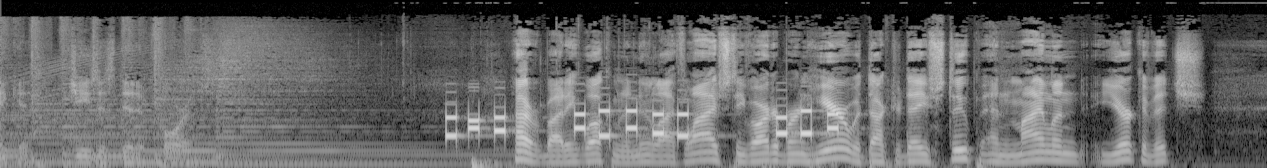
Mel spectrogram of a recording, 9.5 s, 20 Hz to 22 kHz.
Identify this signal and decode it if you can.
DTMF, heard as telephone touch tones, dialled by hand, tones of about 80 ms. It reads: 2*8 #AD63 5B#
